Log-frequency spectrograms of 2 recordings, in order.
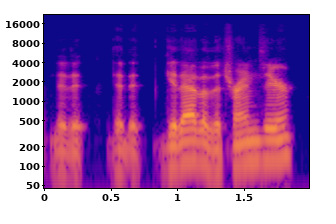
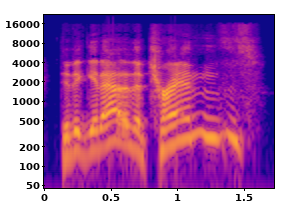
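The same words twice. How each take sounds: First: Said in the usual way. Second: Loud, high, exasperated question. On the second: Real, not acted. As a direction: call it out in disbelief.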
